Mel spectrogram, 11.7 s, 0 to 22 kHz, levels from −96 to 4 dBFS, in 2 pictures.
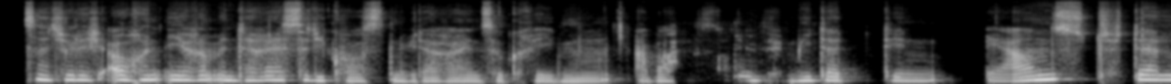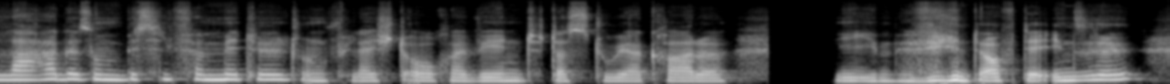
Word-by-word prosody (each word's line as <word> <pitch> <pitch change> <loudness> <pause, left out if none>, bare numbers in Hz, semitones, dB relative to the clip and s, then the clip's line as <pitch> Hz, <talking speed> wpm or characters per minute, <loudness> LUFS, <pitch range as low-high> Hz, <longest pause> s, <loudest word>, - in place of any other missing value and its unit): Ist - - -2
natürlich 215 -2 0
auch 215 -1 +2
in 220 +1 +3
ihrem 210 0 +1
Interesse, 200 +1 0
die 180 - -1
Kosten 155 -2 -6
wieder 150 -1 -6
reinzukriegen. 140 -1 -6
Aber 155 0 -6
hast - - -28
du 195 - -10
dem 180 - -5
Vermieter 180 +2 -2 0.2
den 170 +2 -6 0.2
Ernst 225 +13 +1
der 225 -1 +4
Lage 220 +3 +3
so 235 - -2
'n 225 -1 +5
bisschen 240 +1 -3
vermittelt 230 -1 +2
und 170 0 -3
vielleicht 165 0 -5
auch 170 0 -3
erwähnt, 165 +1 -2
dass 155 0 -2
du 165 -1 -5
ja 155 0 -1
gerade 155 -1 -2 0.5
wie 165 -1 -2
eben 155 0 -3
erwähnt, 170 +5 +5
auf 170 0 +3
der 160 - +1
Insel 220 +7 +3
180 Hz, 190 wpm, -20 LUFS, 160-220 Hz, 0.5 s, n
